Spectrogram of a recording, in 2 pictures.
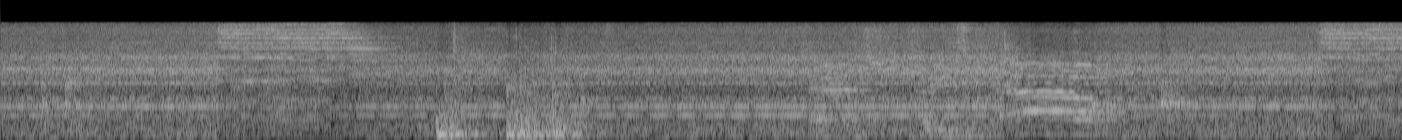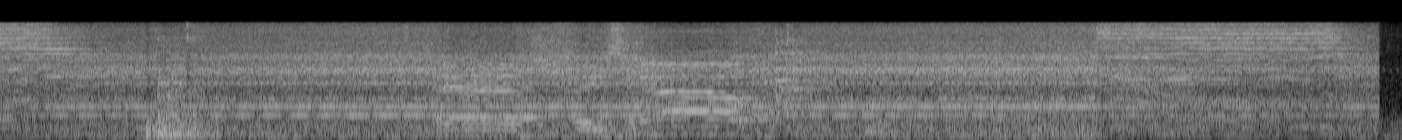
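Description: SawStop table saw running with a steady whine, its blade cutting a shallow groove in a thin wooden side piece that is pushed across it with a push block. The sound surges briefly as the board meets the blade.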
